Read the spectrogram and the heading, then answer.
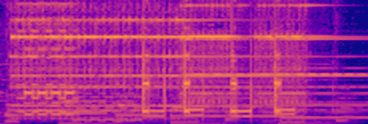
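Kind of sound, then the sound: signal or alarm, telephone ringing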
